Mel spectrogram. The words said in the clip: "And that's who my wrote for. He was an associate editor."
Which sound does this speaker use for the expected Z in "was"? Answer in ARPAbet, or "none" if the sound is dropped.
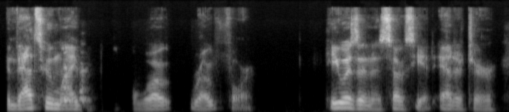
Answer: Z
